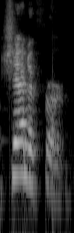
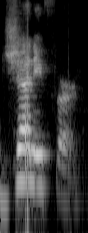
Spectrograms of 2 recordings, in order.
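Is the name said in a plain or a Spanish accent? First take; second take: plain; Spanish. First: It is said in the speaker's plain accent. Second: It is said in a Spanish accent.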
